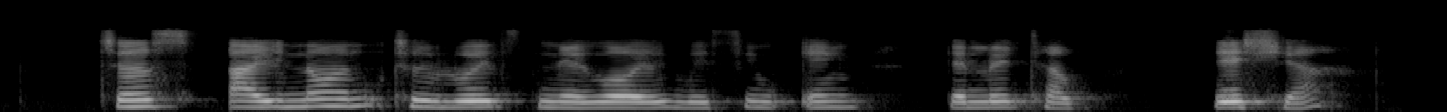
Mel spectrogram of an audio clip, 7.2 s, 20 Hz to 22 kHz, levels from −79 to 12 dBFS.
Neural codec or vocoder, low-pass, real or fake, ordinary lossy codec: codec, 16 kHz, 1 kbps, FunCodec, trained on Chinese and English, 50 frames a second; 7.2 kHz; fake; none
